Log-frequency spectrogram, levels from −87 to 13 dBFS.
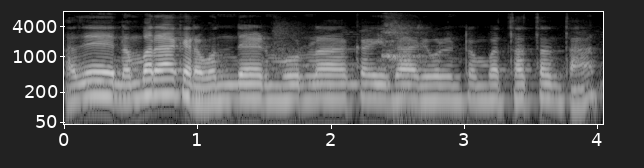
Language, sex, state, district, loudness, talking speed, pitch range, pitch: Kannada, male, Karnataka, Raichur, -18 LUFS, 205 wpm, 135-145 Hz, 140 Hz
